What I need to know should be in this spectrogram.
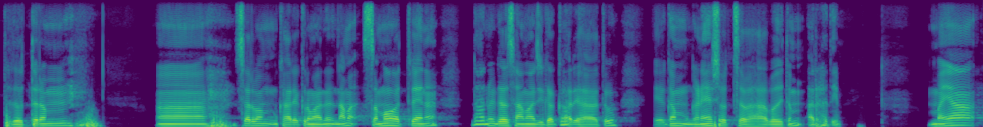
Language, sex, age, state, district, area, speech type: Sanskrit, male, 18-30, Karnataka, Chikkamagaluru, urban, spontaneous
